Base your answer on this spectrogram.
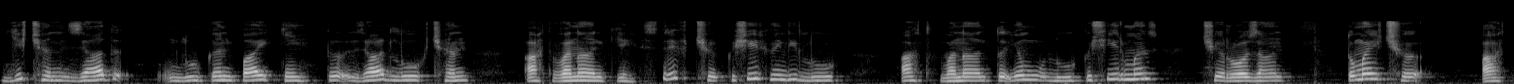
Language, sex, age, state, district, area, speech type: Kashmiri, female, 18-30, Jammu and Kashmir, Kupwara, rural, spontaneous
